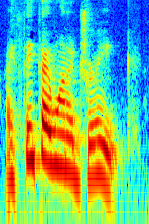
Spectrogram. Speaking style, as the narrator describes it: said loudly, to be sure he could hear me

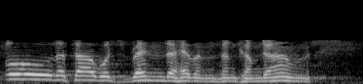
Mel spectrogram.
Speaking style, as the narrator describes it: Isaiah cried

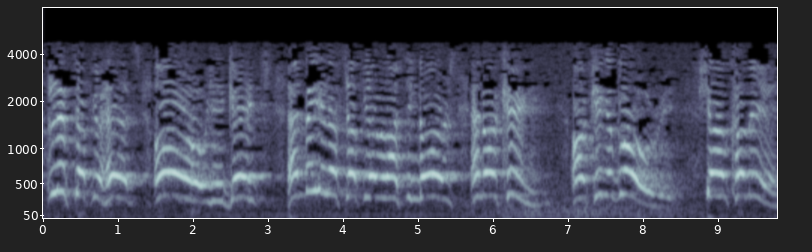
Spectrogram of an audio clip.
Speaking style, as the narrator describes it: the angels by the myriad are assembled, and they lift up the shout

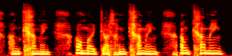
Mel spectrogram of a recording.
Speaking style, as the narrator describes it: she panted hard and low

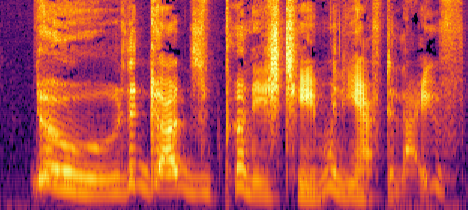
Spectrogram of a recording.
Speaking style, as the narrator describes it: Tantalus croaked

